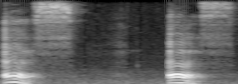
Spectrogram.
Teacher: this letter name starts out with that E vowel sound where you're dropping the jaw just a bit and moving into the S consonant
